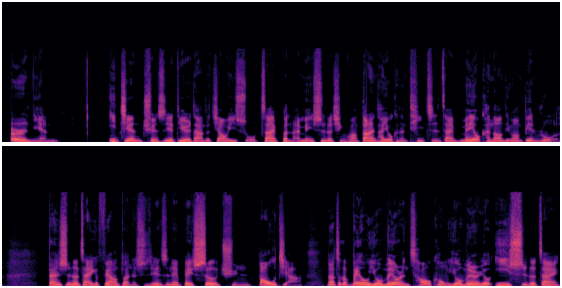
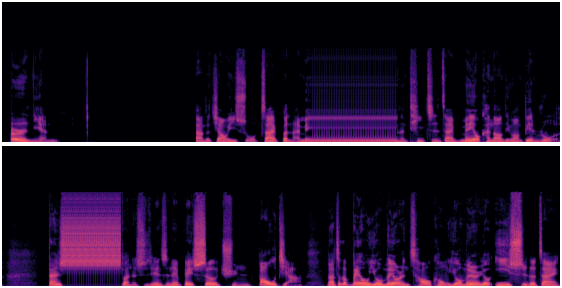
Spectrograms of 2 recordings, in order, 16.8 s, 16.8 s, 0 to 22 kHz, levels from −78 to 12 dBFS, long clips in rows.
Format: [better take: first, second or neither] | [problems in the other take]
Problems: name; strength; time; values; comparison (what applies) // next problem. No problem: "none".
first | audio freezing; at 1.5 s for 1.5 s, at 4.5 s for 1.5 s and at 9.5 s for 1 s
